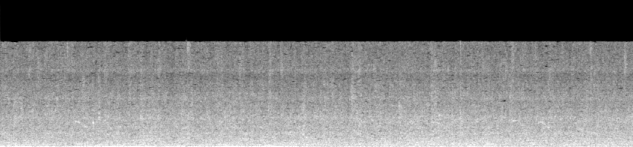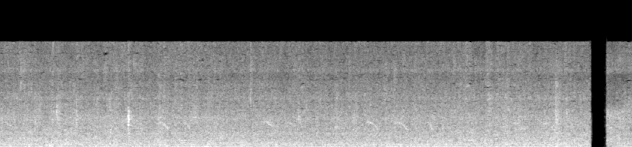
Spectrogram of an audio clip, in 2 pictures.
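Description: Heavy rain falling steadily: an even hiss with a few faint drip ticks.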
